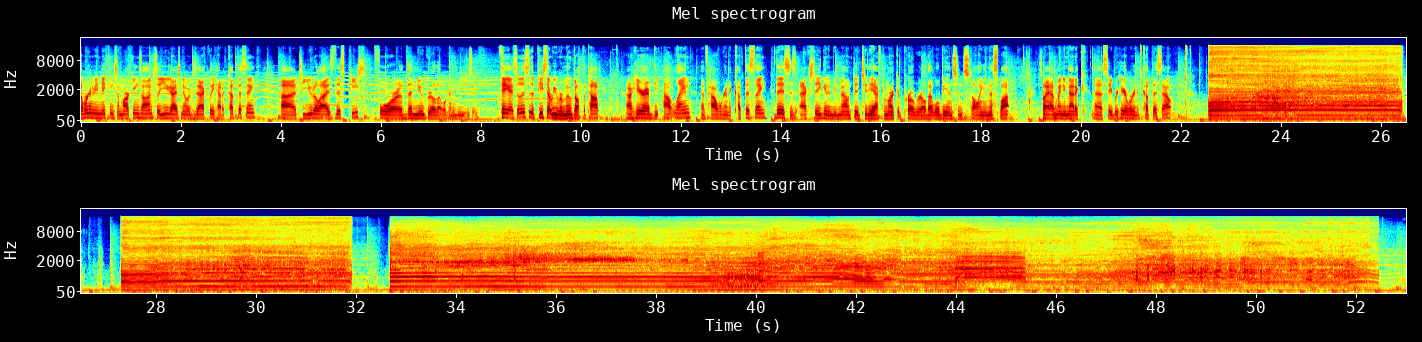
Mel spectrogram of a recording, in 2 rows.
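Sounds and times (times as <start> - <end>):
pneumatic saw cutting plastic: 22.5 - 32.0, 32.6 - 52.6.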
